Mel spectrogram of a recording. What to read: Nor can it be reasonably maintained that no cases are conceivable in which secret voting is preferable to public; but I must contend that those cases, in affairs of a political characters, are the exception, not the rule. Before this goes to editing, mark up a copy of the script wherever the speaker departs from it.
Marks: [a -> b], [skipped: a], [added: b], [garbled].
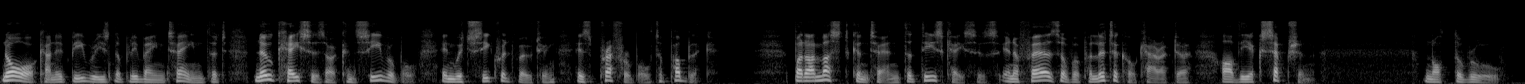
Nor can it be reasonably maintained that no cases are conceivable in which secret voting is preferable to public; but I must contend that [those -> these] cases, in affairs of a political [characters, -> character] are the exception, not the rule.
